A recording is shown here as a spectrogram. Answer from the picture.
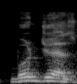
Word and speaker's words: bourgeois: বর্জিয়াস, উচ্চারণটা বর্জোয়া বলে অ্যাকচুয়ালি, যে কোন মিডল ক্লাসে থাকাদের কি বলবে?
